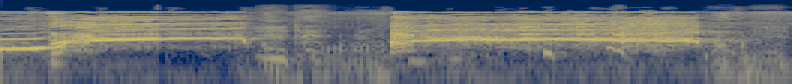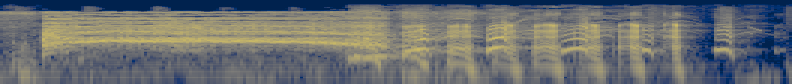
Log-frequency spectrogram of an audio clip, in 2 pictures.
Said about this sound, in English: This dog takes it one step further and screams like a person. This is a pug.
